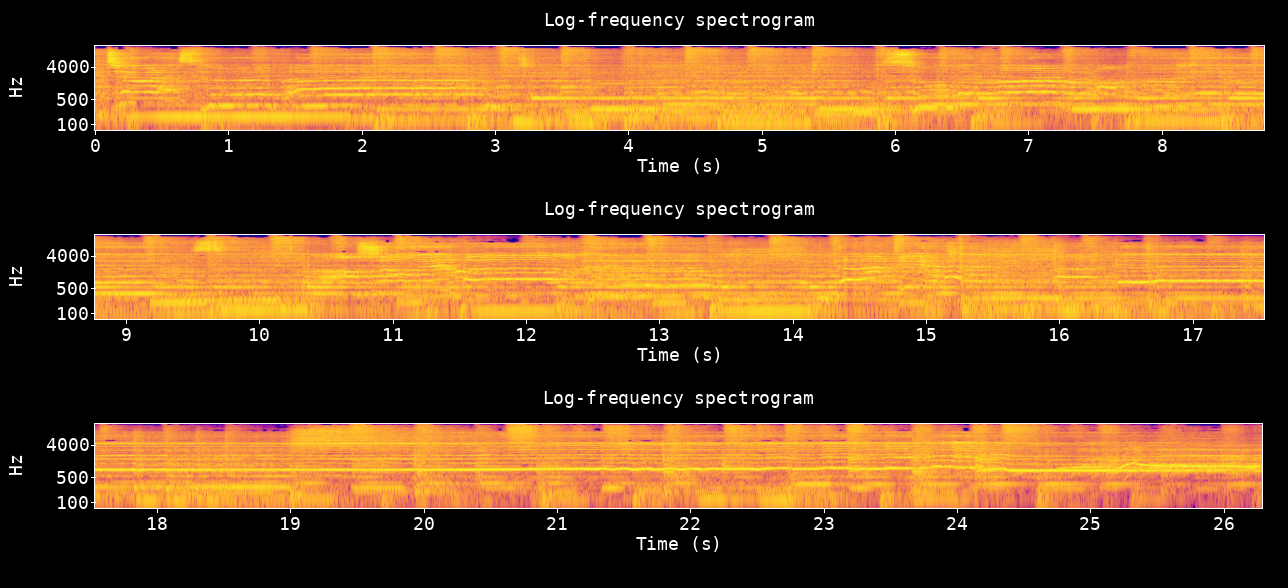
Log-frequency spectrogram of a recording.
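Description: A woman sings a musical-theatre song into a microphone, backed by a live band. In the second half she holds one long note for several seconds.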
